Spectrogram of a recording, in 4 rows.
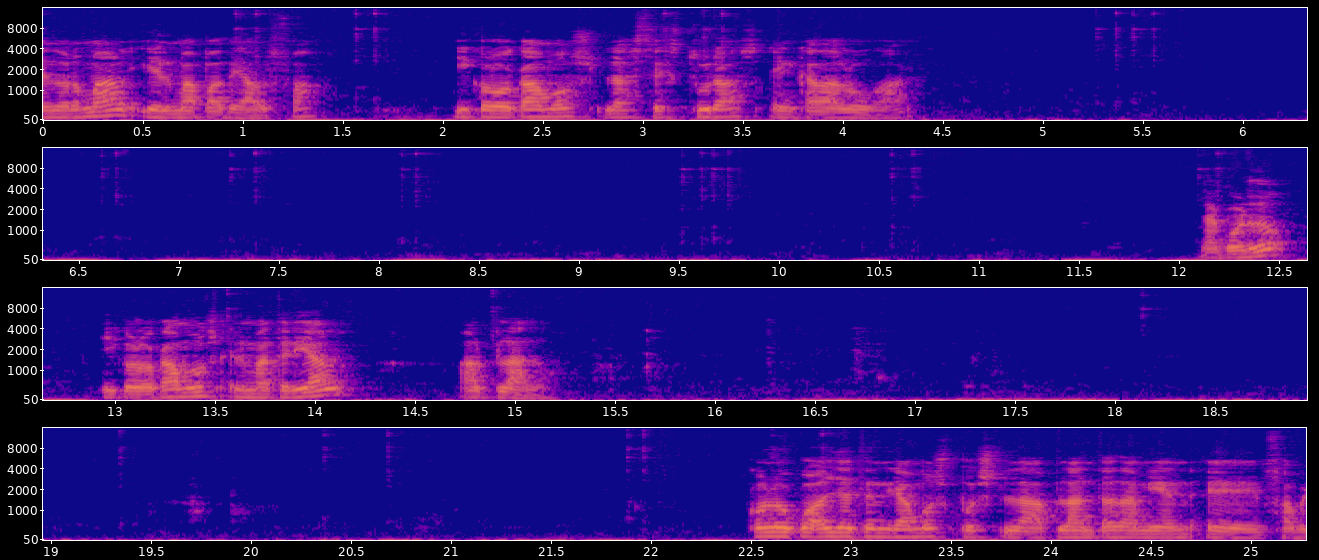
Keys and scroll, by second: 16.7 r.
